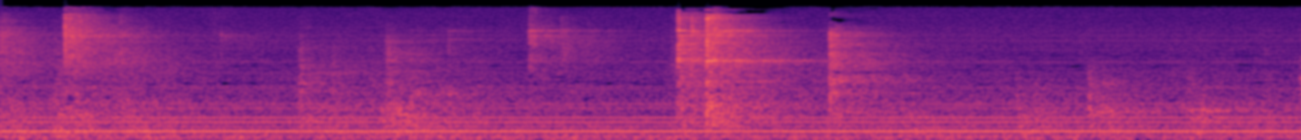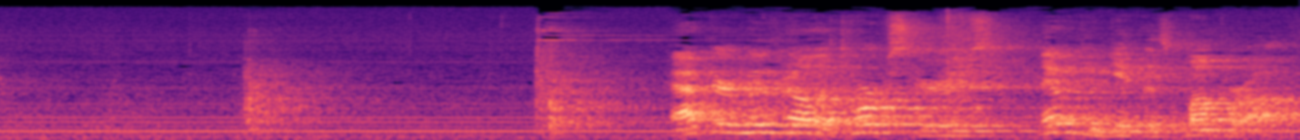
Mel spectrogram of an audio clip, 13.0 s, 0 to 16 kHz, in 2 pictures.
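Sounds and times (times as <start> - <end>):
steady electrical hum: 0.0 - 13.0
metal tool clinks and knocks: 9.2 - 9.9.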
